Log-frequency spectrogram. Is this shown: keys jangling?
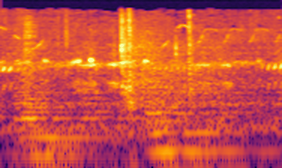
no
